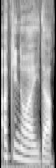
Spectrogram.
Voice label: during fall, japanese

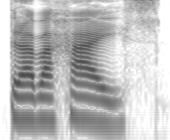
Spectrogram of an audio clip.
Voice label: "trabajais", Spanish

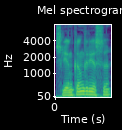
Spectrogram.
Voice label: congressman, russian

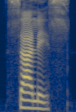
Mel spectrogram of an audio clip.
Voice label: "sales", spanish

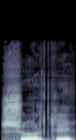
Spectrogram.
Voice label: shorts, Russian

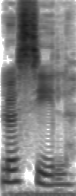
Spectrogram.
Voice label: "eyelash", French

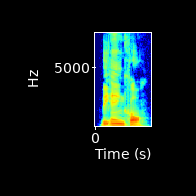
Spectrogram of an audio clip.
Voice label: "ankle", English

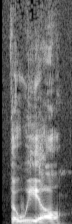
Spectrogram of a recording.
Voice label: "wheel", English

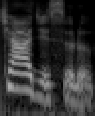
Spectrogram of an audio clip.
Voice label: charge, japanese

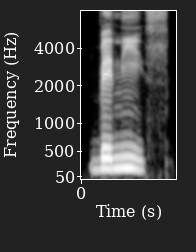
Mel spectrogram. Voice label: "venis", Spanish

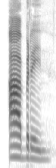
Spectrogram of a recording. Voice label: "abren" Spanish

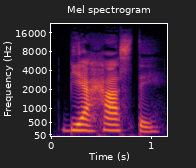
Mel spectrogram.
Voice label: "viajaste", Spanish

